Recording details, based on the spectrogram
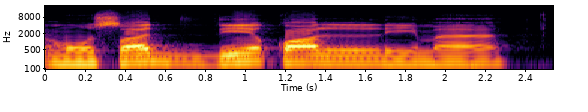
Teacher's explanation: Karena dia bertemu dengan huruf lam yang mana lam termasuk huruf idgham bila gunnah, maka ini kita namakan hukum tajwidnya idgham bila gunnah, yaitu suara nun dan tanwinnya hilang langsung dipindahkan ke lam.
